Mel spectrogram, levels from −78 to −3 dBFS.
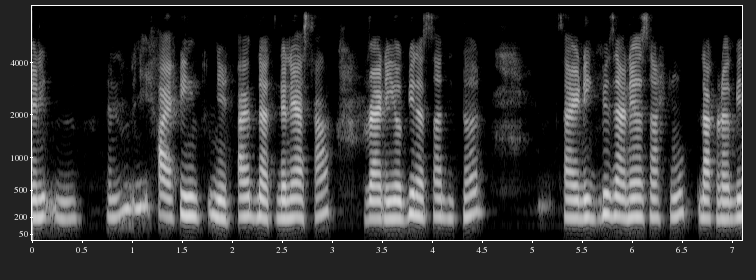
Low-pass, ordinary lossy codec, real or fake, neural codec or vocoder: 7.2 kHz; none; fake; autoencoder, 22.05 kHz, a latent of 192 numbers a frame, VITS, trained on one speaker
